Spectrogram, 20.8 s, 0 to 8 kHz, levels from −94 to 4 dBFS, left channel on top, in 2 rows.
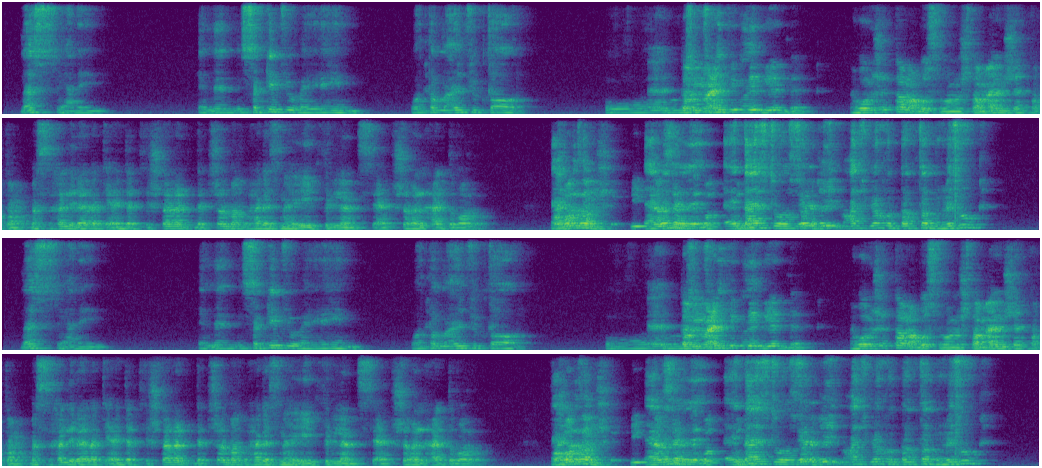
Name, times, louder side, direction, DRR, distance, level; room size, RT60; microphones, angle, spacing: voice 1, 0.2-1.0 2.0-3.5 4.1-5.2 6.0-7.6 15.9-16.3 16.8-20.2, left 3 dB, 65° left, 1 dB, 0.7 m, -26 dB
voice 2, 6.4-8.0 8.5-15.2 15.9-17.9 18.3-18.7, right 1 dB, 65° right, -6 dB, 1.0 m, -25 dB
2.2 x 2.2 x 2.8 m, 0.37 s
head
